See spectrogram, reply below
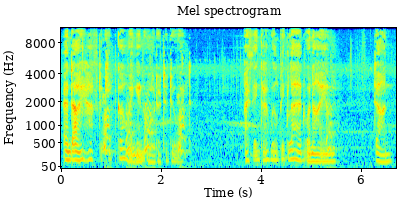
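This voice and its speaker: An actress playing a kindly, weary elderly woman mage in a video game, speaking gently and with dignity. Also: sits low, unhurried, creaky, background noise. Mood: wistful, gentle. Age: older. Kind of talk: video game character dialogue.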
